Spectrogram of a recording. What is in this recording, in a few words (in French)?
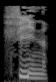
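"fine", French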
